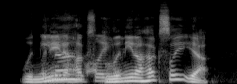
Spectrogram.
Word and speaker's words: Lenina Huxley: Lenina Huxley.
